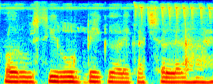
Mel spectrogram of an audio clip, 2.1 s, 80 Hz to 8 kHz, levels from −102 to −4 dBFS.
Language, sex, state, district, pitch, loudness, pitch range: Hindi, male, Maharashtra, Gondia, 160 Hz, -15 LUFS, 150-165 Hz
